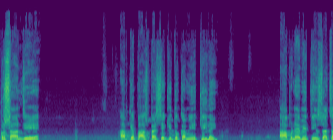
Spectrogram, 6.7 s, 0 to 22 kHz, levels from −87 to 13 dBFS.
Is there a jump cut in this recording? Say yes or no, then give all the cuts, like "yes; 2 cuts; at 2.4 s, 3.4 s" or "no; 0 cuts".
no; 0 cuts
